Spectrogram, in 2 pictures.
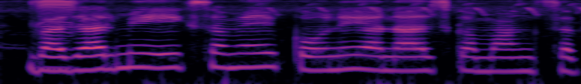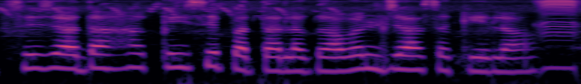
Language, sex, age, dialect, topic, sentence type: Bhojpuri, female, 18-24, Western, agriculture, question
